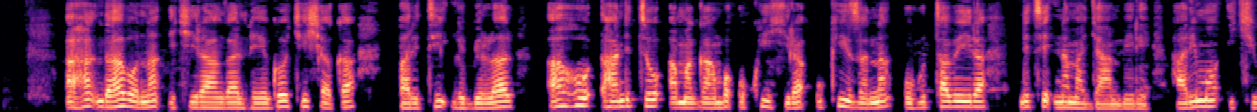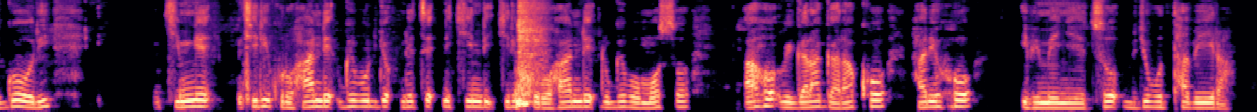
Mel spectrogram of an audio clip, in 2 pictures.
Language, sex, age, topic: Kinyarwanda, male, 18-24, government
